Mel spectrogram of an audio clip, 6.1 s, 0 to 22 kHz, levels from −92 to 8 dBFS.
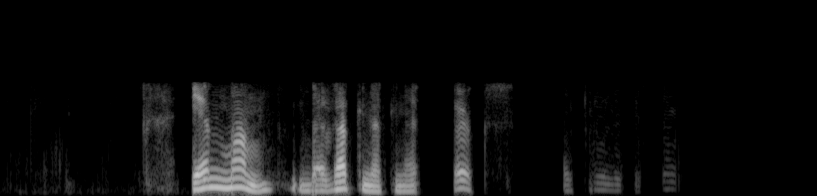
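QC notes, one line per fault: Throughout: G.729 codec. The speech passes through a low-rate CELP coder, which fits G.729A at 8 kbit/s. It rebuilds the voice from a filter, pitch predictor and sparse pulses and cuts everything above 4 kHz, so the speech sounds muffled, rough and plainly synthetic.
2.32 to 2.44 s: VoIP packet loss concealed by the speech codec. About 20 ms of stream went missing, which fits a single lost packet. The decoder extrapolated from its last pitch and filter at falling gain, leaving a brief buzzy or noisy smear that stays weak and distorted until about 2.44 s.
2.77 to 6.13 s: truncation distortion on a fade. During the fade-out, which starts around 2.8 s and ends at 6.14 s, the gain stage kept too few bits, about 10, with no dither. The quietest samples collapse into coarse steps, so from 3.51 s the tail turns gritty.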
